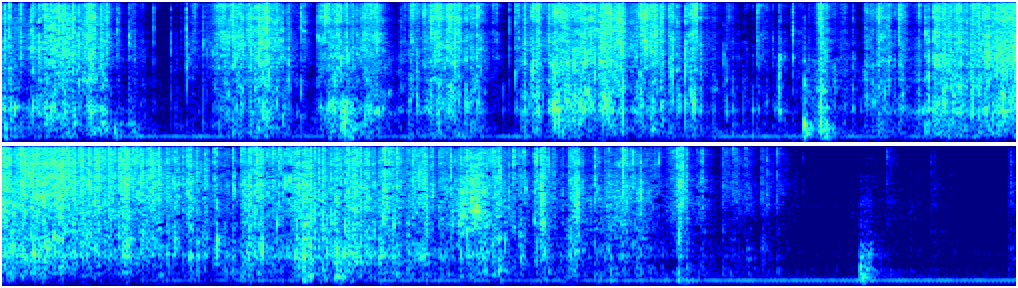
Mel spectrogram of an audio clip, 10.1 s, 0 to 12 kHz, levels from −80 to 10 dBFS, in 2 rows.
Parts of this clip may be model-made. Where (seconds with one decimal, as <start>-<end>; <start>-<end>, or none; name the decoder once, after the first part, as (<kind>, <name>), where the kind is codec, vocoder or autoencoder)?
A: 0.5-5.4 (codec, HILCodec)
